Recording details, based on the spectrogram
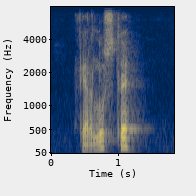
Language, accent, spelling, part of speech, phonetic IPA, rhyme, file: German, Austria, Verluste, noun, [fɛɐ̯ˈlʊstə], -ʊstə, De-at-Verluste.ogg
- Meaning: nominative/accusative/genitive plural of Verlust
